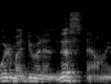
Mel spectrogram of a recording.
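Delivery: quick, offhand flippant tone.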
